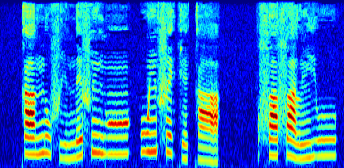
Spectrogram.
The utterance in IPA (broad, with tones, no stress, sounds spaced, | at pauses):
k a˦ n u˦˨ f i˨ n e˨˦ f ĩ˦ ɡ ɔ̃˦ | w ĩ˦ f e˦˨ k e˨ k a˨ | f a˦ f a˦˨ l ĩ˨˦ j u˦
